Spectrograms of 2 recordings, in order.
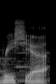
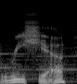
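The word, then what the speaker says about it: Rixia: about reia Ma's wellbeing I'm still going to have to get used to saying rishia I know I said I'd still say Ria but I should probably try and do the official pronunciation of the name rishia rishia got it there have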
